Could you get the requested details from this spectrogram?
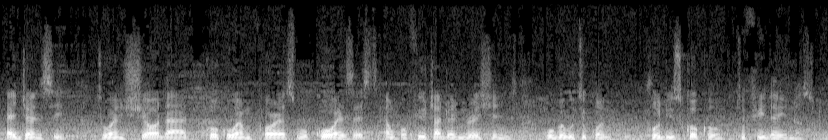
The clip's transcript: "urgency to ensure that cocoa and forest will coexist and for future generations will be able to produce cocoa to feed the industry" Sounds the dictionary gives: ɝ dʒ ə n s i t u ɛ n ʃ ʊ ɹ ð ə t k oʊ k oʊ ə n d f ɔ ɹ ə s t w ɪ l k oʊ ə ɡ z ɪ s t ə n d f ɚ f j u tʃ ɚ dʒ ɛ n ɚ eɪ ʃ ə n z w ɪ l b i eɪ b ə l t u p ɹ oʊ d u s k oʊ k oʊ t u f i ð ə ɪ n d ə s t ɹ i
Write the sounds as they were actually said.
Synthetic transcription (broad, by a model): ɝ dʒ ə n s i t u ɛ n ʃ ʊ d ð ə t k oʊ k oʊ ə n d f ɔ ɹ ə s t w ɪ l k oʊ ə ɡ z ɪ s t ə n f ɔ f j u tʃ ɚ dʒ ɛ n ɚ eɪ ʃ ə n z w ɪ l b i eɪ b ə l t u p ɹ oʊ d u s k oʊ k oʊ t u p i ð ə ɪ n d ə s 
